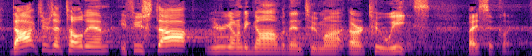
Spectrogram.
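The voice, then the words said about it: Southern US accent. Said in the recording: “my accent ... I'm from Northeast Georgia. So you may hear some southern verbiage in here.”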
